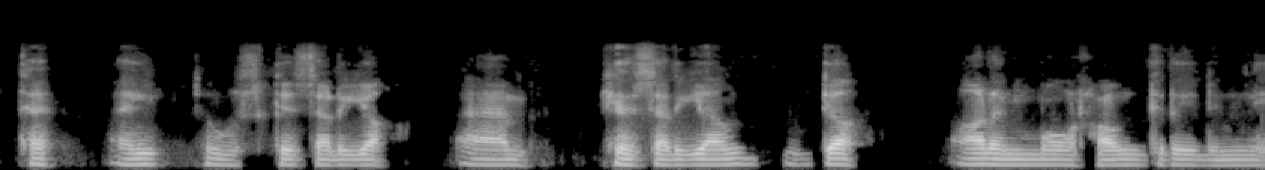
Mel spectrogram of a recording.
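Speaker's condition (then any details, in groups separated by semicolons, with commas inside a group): Cerebral palsy; unable to walk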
